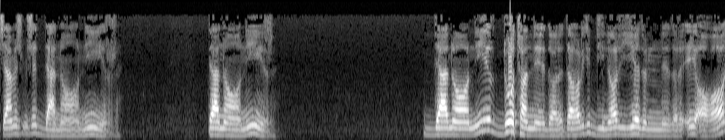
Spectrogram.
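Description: A man's voice: medium pitch, gravelly. A man teaching a grammar lesson, explaining step by step and asking and answering his own questions. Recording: dull lo-fi recording.

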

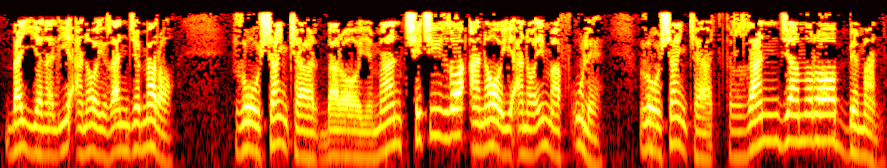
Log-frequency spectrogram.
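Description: A man teaching a class, explaining a poem slowly word by word. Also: mid-range voice, creaky, husky, dry recording. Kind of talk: classroom lecture on translating Arabic poetry. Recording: dull lo-fi recording.

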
